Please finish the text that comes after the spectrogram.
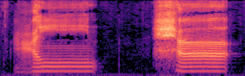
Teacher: عین یہ بھی حلق سے ادا ہوگا, حلق کے درمیانی حصے سے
